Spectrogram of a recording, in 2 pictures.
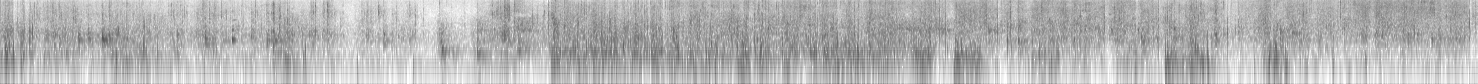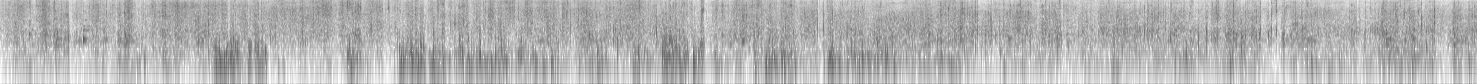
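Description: Dense crackling and rustling of recyclable waste, such as plastic packaging and paper, being crumpled and handled, with many small clicks and knocks; it eases briefly a few seconds in.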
